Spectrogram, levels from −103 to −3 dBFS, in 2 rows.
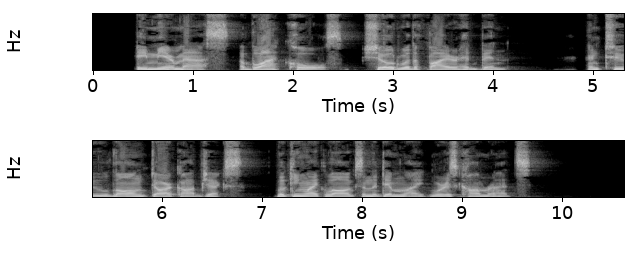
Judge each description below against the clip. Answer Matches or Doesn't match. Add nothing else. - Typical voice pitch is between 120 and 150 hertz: Doesn't match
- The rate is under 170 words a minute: Matches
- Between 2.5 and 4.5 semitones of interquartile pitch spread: Doesn't match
